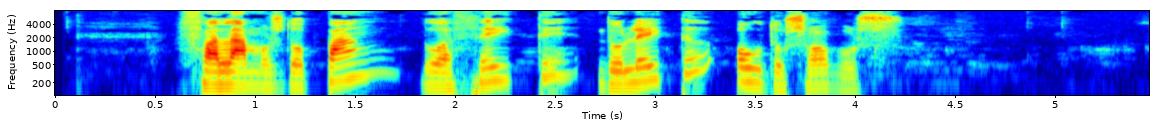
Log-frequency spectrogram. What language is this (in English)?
Galician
